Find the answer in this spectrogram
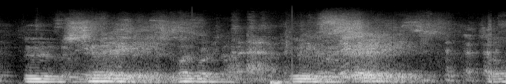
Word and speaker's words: Thucydides: So, the great thinker is Thucydides, and I'm glad that Adam pronounced his name correctly. Just so that for sure you learned something this morning, in unison, 1, 2, 3, we're going to say his name. Thucydides.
